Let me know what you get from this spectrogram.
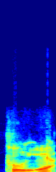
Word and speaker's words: Puglia: um the t- it, it's a it's Puglia. I, I trust me, I I can yeah, you butcher words. No, I'm just helping you. You don't pronounce the G in Italian. It's, I don't. We never. We don't even know why it's there. – Okay. yeah, it's just like Puglia.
